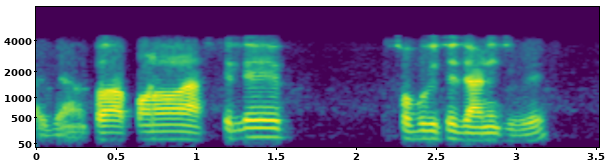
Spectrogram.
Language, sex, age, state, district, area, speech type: Odia, male, 18-30, Odisha, Sundergarh, urban, conversation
